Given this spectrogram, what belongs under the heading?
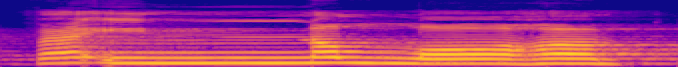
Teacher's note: اللہ سے پہلے زبر آ گیا تو اس کو پر کر کے پڑھیں گے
